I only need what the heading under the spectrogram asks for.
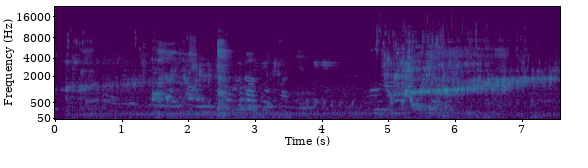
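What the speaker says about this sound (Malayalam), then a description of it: "നമുക്കിനി ക്ലാസ്സിലേക്ക് ഒഴിച്ചു കൊടുക്കാം" Raw mango sambaram, a thin buttermilk drink, is poured into a glass with a soft trickling, gurgling flow that rises in pitch as the glass fills. A voice talks over the pour in a quiet setting.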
